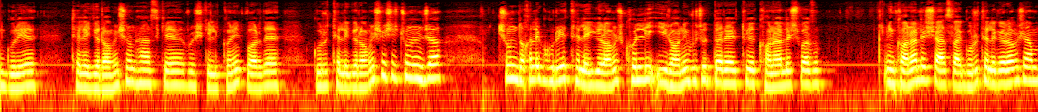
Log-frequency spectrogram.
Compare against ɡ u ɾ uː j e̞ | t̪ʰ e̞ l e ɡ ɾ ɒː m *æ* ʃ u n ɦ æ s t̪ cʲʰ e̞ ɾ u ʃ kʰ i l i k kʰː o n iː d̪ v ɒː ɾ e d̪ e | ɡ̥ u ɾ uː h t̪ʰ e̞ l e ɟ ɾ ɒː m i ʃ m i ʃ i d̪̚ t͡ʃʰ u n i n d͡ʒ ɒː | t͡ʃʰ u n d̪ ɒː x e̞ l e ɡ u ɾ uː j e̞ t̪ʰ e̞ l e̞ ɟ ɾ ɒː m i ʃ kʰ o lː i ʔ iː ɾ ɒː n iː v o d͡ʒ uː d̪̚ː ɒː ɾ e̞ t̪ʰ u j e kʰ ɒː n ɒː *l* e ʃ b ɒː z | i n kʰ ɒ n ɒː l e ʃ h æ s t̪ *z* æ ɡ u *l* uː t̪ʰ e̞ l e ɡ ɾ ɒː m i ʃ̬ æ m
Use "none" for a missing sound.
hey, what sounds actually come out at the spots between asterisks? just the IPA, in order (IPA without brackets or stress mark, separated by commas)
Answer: i, l, v, ɾ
